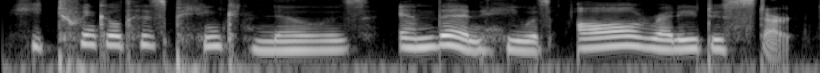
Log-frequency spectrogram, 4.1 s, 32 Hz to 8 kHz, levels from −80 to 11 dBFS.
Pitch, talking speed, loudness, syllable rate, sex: 215 Hz, 190 wpm, -18 LUFS, 4.1 syllables/s, female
